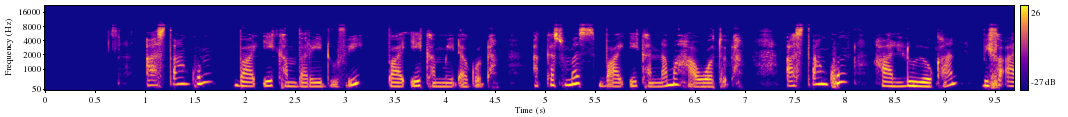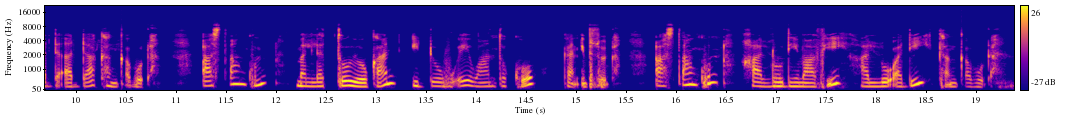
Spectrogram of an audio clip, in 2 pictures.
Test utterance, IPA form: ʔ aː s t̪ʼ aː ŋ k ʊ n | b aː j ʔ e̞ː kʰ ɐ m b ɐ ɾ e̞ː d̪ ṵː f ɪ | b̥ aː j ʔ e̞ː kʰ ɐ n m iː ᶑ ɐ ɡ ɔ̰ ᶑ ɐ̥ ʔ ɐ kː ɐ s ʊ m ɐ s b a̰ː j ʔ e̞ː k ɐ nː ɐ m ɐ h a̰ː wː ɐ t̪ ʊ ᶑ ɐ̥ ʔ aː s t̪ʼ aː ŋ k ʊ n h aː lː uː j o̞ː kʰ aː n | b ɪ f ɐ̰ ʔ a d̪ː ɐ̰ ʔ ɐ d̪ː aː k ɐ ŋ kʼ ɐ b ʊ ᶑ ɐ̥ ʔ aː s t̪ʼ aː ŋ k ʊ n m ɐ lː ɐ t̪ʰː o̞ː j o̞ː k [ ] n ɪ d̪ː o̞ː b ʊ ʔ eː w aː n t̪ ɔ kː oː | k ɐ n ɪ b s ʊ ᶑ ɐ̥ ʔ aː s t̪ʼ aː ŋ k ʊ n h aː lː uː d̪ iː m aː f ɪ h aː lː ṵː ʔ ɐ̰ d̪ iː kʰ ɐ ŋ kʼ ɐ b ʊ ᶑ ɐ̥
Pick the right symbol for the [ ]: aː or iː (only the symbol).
aː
